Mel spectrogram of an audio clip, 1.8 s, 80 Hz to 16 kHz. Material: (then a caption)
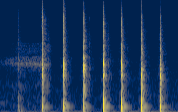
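Plastic. Seven sharp knocks on the fiber-reinforced plastic back panel of a Xiaomi 17 Ultra smartphone, evenly spaced with a faint tone near 2 kHz before the first. Each knock is short and dry, with almost no ring. It sounds hollow, like a balloon, because there is empty space behind the panel, which gives slightly under pressure.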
